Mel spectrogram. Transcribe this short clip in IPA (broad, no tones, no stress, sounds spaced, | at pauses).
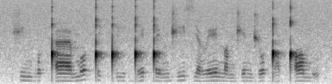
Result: ʃ i m b o ǃʼ æː m o ǃ i ǃʼ iː ɡ͡ǃ e ǃ e n d͡ʒ i sʲ æ β e n ɒ n d͡ʒ e n d͡ʒ o ɡ͡ǃ æ ǃʼ ɒ m u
